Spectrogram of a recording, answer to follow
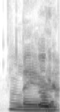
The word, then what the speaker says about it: Lairg: Lairg.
